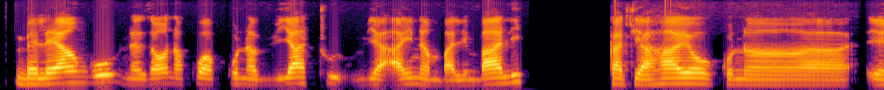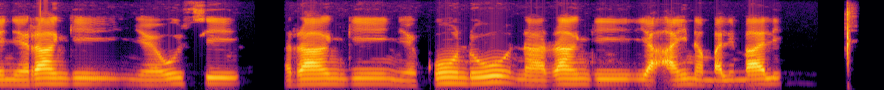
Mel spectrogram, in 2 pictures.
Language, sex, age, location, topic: Swahili, male, 18-24, Wajir, finance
